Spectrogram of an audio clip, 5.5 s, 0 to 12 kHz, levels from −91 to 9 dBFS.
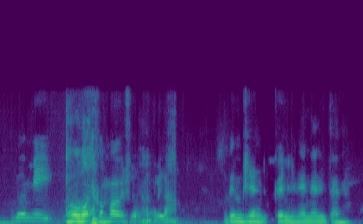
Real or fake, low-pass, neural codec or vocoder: fake; 7.2 kHz; codec, 16 kHz, 2 kbps, X-Codec, HuBERT features, trained on LibriSpeech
